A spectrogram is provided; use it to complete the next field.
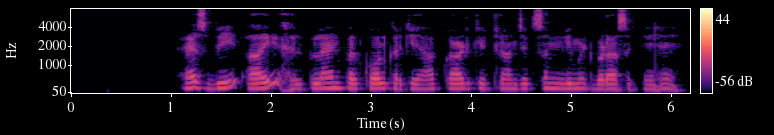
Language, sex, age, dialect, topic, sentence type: Hindi, male, 25-30, Garhwali, banking, statement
